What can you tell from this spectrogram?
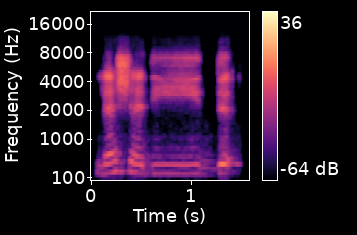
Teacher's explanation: The dal changes to a dal sukun because of the stopping sign. So we're going to echo the sound of the dal sukun. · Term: qalqala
